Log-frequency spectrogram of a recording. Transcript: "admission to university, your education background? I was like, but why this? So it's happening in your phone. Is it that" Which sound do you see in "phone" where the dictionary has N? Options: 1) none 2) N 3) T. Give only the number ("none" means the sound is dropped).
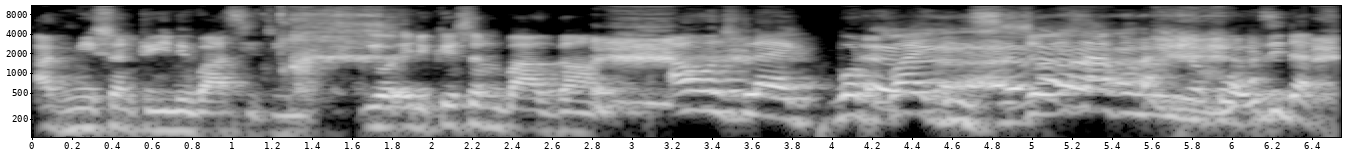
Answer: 1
